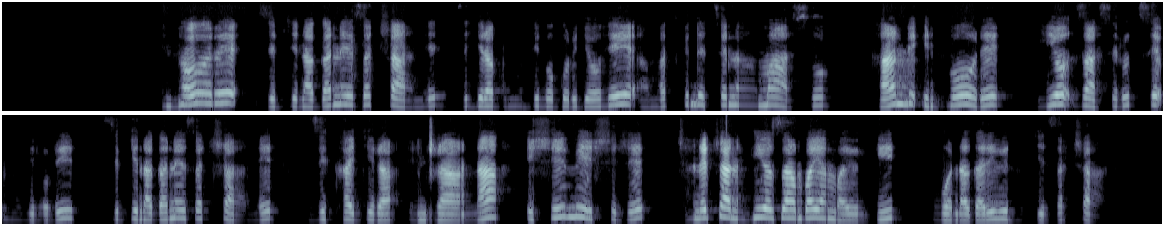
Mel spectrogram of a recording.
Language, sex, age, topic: Kinyarwanda, female, 36-49, government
